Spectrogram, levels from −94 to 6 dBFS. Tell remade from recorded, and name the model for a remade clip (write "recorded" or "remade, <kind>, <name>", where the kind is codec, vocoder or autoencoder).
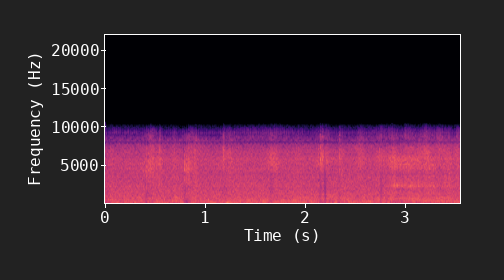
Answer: remade, autoencoder, DAC-VAE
